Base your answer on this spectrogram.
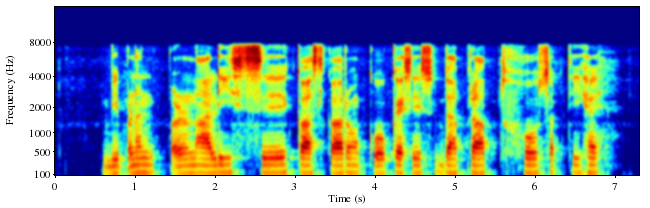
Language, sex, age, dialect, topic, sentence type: Hindi, male, 25-30, Garhwali, agriculture, question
